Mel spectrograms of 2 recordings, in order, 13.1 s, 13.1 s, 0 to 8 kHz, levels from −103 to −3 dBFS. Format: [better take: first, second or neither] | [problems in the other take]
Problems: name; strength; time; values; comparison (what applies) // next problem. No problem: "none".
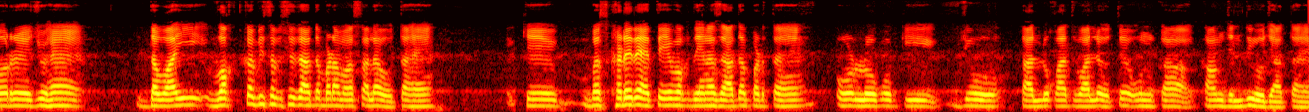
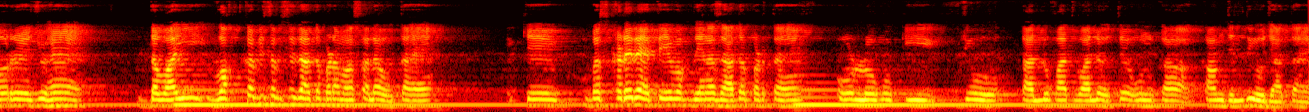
first | background sound (Bass guitar); 8 dB below the speech // room echo; dies away in 0.9 s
